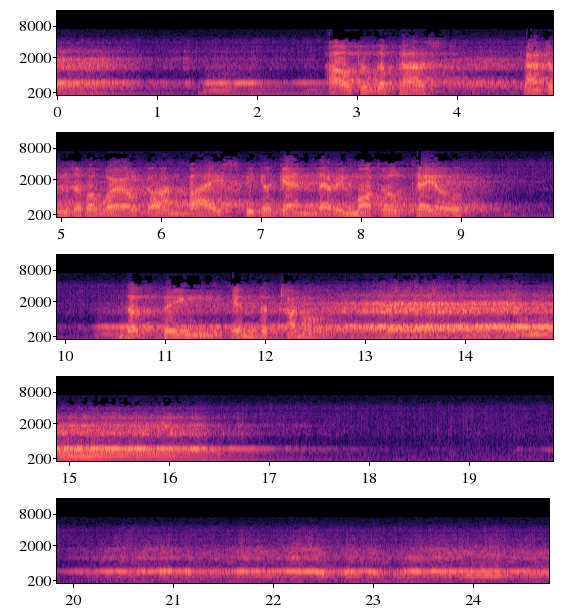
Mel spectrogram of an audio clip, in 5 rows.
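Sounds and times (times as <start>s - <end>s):
long moaning whistle of a through express train: 0.0s - 6.6s, 10.3s - 17.4s, 19.8s - 24.7s
speech: 2.7s - 3.9s, 4.7s - 9.2s, 10.6s - 12.8s.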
